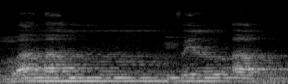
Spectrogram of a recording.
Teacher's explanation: jangan diikemkan, mulutnya jangan mikem. Man dicetakake terus didengungkan belakangnya, itu nak ikhfa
